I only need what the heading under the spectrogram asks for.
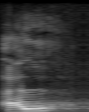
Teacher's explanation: یہ حمزہ ہے، یہ پتلے حروف میں سے ہے، اس کو ال کریں گے، ال جو ہے وہ پر ہو جائے گا۔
